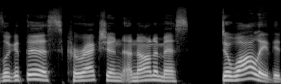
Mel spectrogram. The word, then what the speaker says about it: Diwali: yes it is look at this correction Anonymous Diwali the D is pronounced like a V de volley I was at the zoo with my 19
